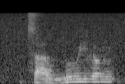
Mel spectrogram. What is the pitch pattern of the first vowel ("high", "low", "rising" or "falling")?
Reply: low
